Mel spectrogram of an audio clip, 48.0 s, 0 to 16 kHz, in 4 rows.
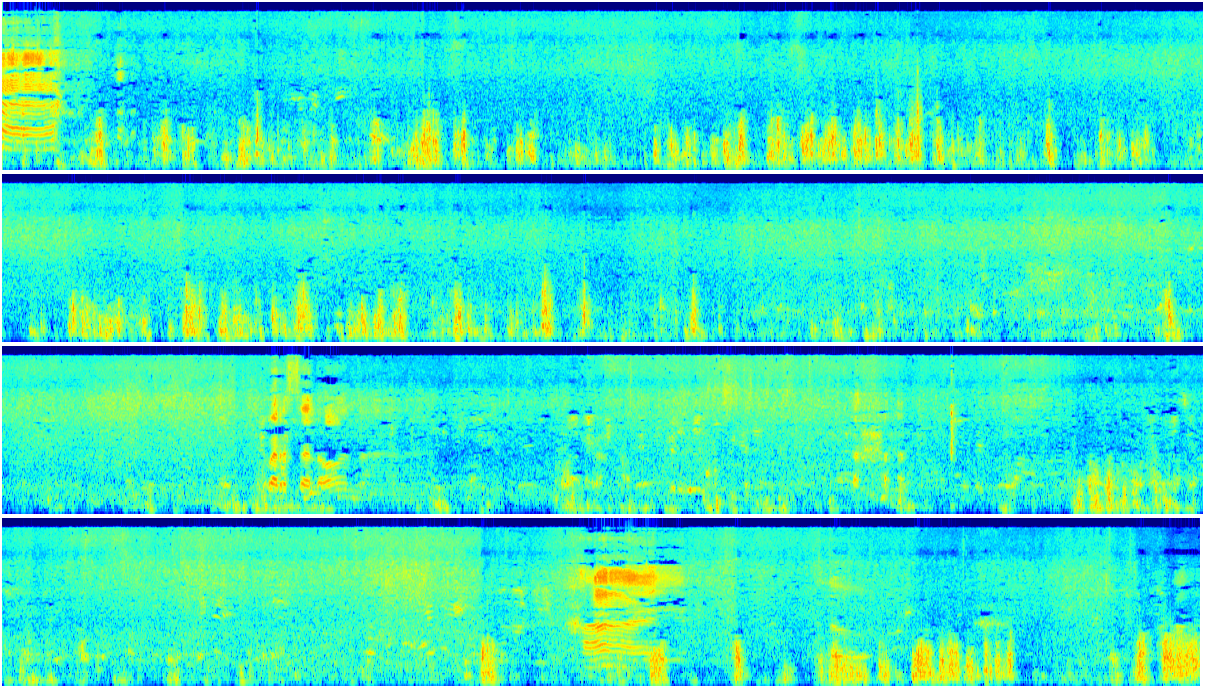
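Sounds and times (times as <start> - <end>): wind buffeting microphone: 0.0 - 48.0.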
